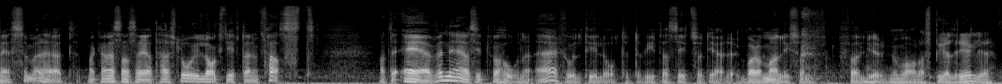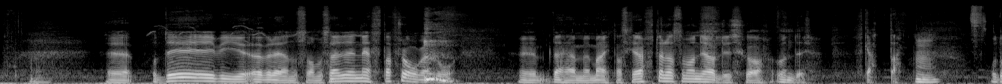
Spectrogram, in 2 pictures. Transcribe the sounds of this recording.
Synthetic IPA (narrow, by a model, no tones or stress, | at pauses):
ɛ̰sːəmɛd̪ɛhæ̰ːɾt̪mankʰanɛst̪ansɛjːat̪hæːʂloːɾjɵlɑ̰ːɡst̪ɪft̪aɾənfast̪ | at̪̚d̪ɛʔɛːvənɪd̪ənæːʂsɪt̪ʰʉaɧuːnə̰næɾfɵlt̪ʰːɪlːo̰ːt̪ʰət̪ɔvḭːt̪asɪt̪soːt̪ʰjæ̰ːɖəɾbɑːɾamanlɪ̰ksɔ̰mfœ̰ljə̰ɾnʊɾmɑ̰ːlaspeːlɾeːɡlə̰ɾ | ɔd̪ɛæɾvɪjɵʔøːvəɾɛnsɔmɔsɛnæɛnːɛst̪afɾoːɡad̪ɔ | d̪ɛɦæːɾmɛmaɾknad̪skʰɾaft̪əɳasɔmːanjəald̪ɾɪskaɵnd̪ə | ʂkat̪ːa | ɔd̪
